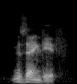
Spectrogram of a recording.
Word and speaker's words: Zangief: How do you say that character's name? – Zangief. – Zangief. – That's what it is.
